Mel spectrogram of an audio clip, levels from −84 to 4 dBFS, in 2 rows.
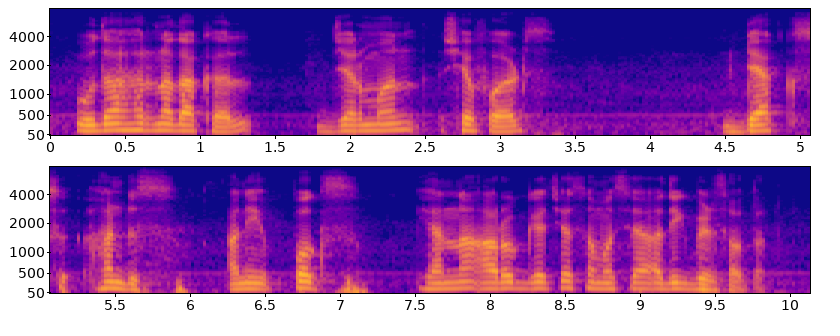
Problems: background sounds at intervals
